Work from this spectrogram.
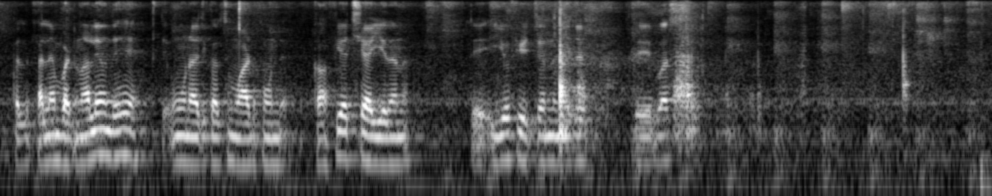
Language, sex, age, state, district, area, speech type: Dogri, male, 18-30, Jammu and Kashmir, Kathua, rural, spontaneous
